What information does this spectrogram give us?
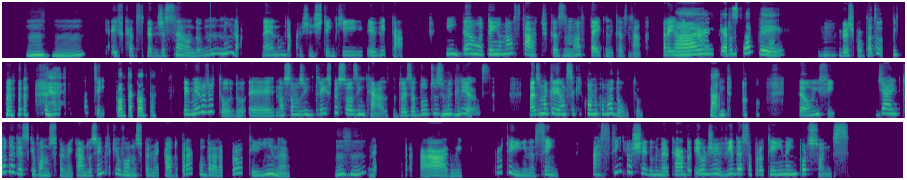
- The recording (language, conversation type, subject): Portuguese, podcast, Como reduzir o desperdício de comida no dia a dia?
- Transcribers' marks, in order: tapping; giggle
